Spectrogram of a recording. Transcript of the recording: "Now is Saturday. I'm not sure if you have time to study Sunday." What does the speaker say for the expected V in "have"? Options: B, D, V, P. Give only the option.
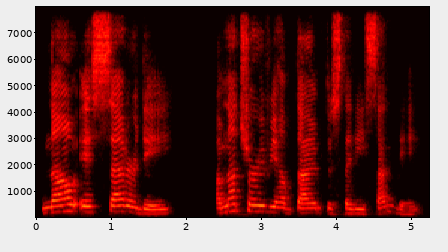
V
